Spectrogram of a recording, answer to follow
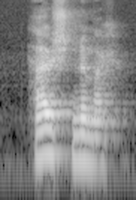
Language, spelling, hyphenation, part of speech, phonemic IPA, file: Dutch, huisnummer, huis‧num‧mer, noun, /ˈɦœy̯sˌnʏ.mər/, Nl-huisnummer.ogg
- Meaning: house number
